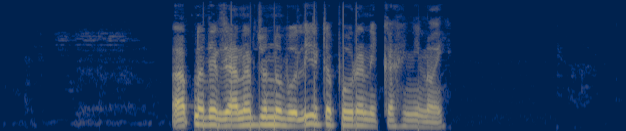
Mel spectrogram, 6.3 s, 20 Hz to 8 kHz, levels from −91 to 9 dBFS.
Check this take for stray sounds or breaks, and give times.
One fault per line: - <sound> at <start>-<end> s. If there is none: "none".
none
